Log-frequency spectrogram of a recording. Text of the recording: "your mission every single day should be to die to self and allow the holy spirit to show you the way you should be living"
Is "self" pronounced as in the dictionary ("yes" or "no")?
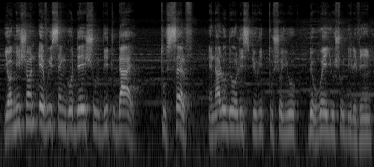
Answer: yes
